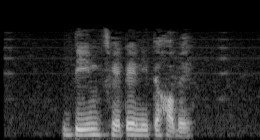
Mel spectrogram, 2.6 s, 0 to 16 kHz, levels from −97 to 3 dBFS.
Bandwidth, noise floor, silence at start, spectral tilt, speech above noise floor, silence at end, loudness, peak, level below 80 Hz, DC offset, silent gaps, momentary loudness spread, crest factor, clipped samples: 7.4 kHz; -66 dBFS; 0.65 s; -7.5 dB/octave; 41 dB; 0.7 s; -26 LUFS; -8 dBFS; -68 dBFS; under 0.1%; none; 7 LU; 20 dB; under 0.1%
